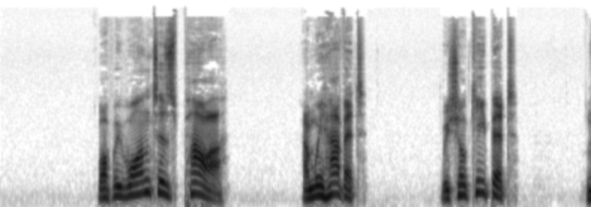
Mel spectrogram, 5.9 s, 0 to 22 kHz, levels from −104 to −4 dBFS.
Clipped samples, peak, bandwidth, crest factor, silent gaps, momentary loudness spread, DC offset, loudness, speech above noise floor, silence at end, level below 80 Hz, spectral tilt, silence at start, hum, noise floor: under 0.1%; -2 dBFS; 18 kHz; 16 dB; none; 13 LU; under 0.1%; -16 LUFS; 61 dB; 0 s; -58 dBFS; -4.5 dB/octave; 1 s; none; -77 dBFS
